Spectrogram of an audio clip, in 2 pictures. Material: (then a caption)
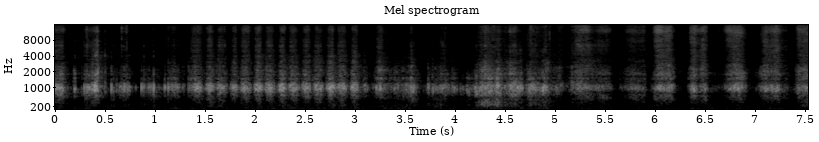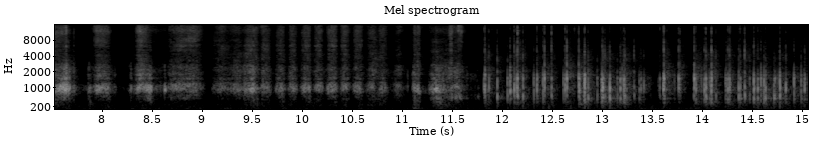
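Glitter fabric. Long nails scratch and rub the glitter surface and sole of a hollow, empty silver glitter high-heel pump with a black lining and sole. The result is a dense run of quick, dry, raspy strokes centered in the midrange, with no ring. The strokes come in short bursts and grow busier and brighter toward the end.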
